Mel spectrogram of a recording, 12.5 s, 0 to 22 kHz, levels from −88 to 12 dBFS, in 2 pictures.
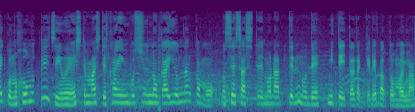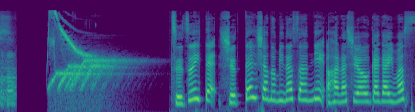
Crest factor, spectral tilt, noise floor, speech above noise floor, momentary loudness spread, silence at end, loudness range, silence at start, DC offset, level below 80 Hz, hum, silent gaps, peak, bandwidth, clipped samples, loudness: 16 dB; -2.5 dB/octave; -54 dBFS; 36 dB; 8 LU; 0 s; 4 LU; 0 s; under 0.1%; -60 dBFS; none; 6.49-6.92 s; -4 dBFS; 15.5 kHz; under 0.1%; -18 LUFS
